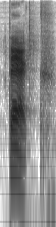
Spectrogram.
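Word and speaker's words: deque: I will pronounce this word deck.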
